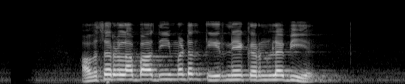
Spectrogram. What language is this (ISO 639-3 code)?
sin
